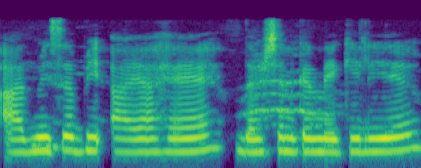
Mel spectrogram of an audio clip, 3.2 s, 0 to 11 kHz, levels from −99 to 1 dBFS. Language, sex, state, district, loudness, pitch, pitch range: Hindi, female, Bihar, Kishanganj, -15 LUFS, 230 Hz, 225-240 Hz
